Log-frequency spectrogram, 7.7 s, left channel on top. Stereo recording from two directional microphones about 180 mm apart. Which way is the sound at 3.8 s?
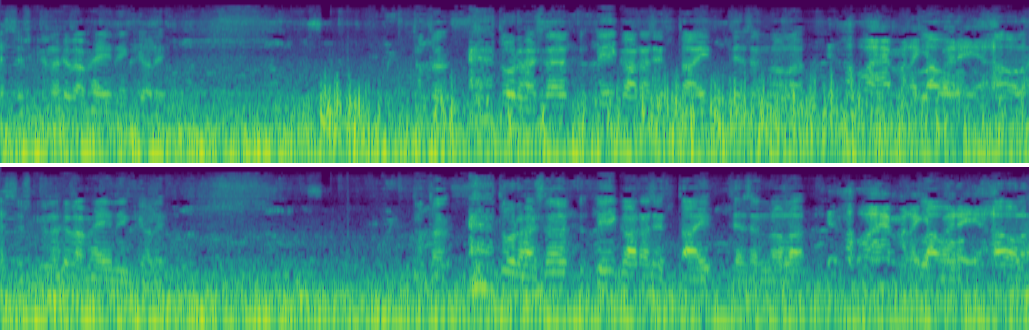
25° right (ahead or behind).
